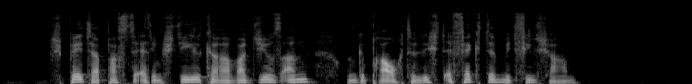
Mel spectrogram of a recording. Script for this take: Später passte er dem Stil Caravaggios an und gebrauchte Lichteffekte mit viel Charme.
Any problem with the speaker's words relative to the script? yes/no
no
